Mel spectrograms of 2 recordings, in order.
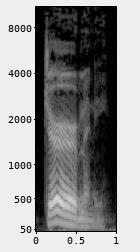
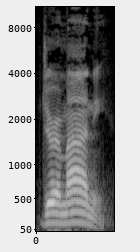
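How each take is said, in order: First: The middle vowel is a weak schwa. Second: The middle vowel is a full, strong vowel. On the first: The speaker calls it right. "Putting that schwa in the middle" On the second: The speaker calls it wrong. "But I'm not giving it a Germany"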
